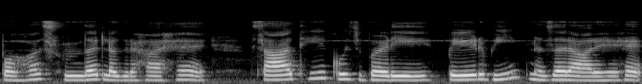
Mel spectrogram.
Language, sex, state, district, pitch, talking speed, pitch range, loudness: Hindi, female, Chhattisgarh, Raipur, 210 Hz, 140 wpm, 195-225 Hz, -16 LUFS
